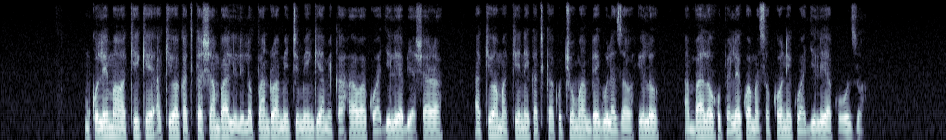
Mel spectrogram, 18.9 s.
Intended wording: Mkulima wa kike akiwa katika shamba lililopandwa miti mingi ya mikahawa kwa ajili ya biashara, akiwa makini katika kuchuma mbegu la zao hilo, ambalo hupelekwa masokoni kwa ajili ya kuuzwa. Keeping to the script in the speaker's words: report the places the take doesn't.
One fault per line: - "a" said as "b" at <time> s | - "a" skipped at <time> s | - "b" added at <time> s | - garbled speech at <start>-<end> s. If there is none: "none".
none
